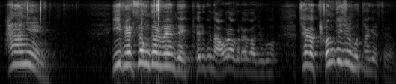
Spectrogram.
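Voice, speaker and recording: A man's voice: extremely high pitch, animated, brisk, a little mellow, pitched above the performer's own voice, exaggerated voice. A man voicing a weary old male prophet who begs to be spared his burden, in a strained, pleading voice.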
